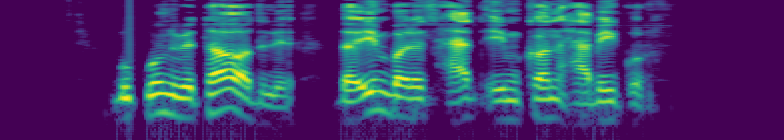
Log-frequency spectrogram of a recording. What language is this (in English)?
Dargwa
